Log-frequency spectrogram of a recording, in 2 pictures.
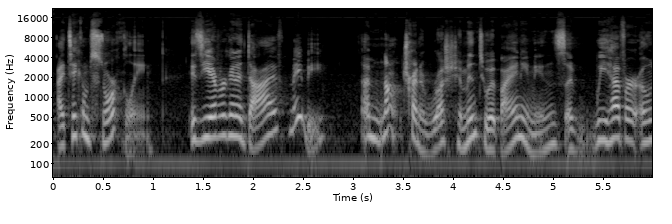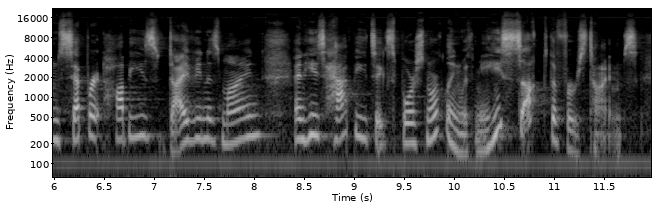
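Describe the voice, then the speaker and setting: A woman's voice: medium pitch, darkish tone. A woman hosting a podcast, telling personal stories in a casual, candid way with informal slang and emphatic phrasing. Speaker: podcast host.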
